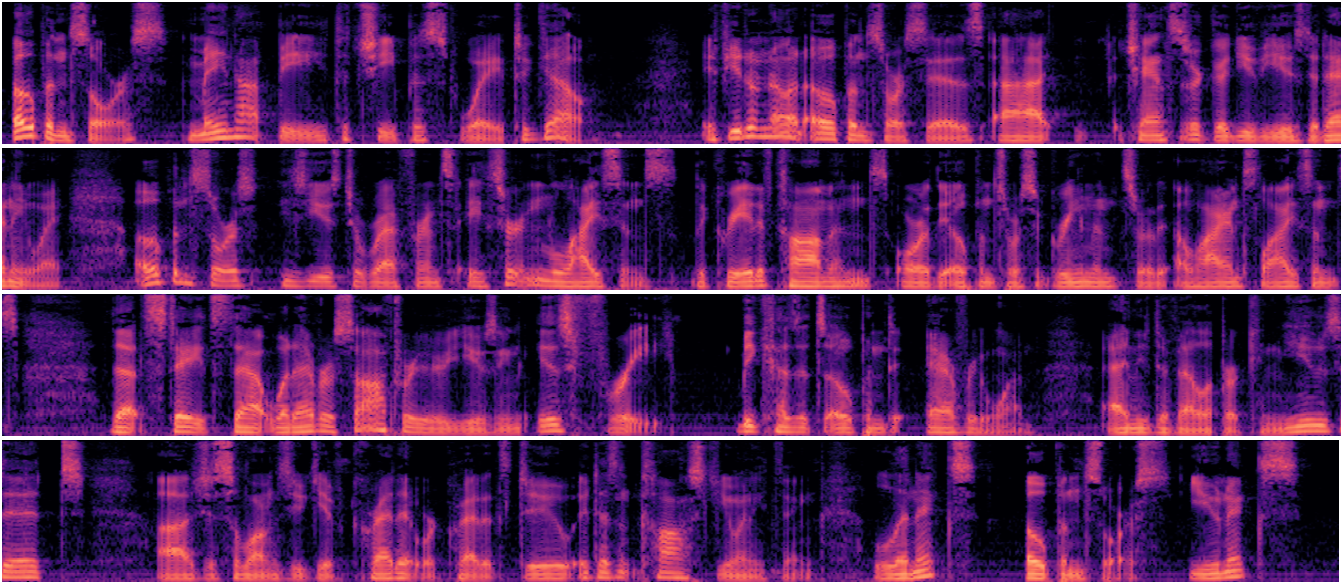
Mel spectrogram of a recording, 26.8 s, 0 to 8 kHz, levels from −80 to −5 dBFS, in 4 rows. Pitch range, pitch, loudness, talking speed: 80-100 Hz, 85 Hz, -26 LUFS, 195 wpm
